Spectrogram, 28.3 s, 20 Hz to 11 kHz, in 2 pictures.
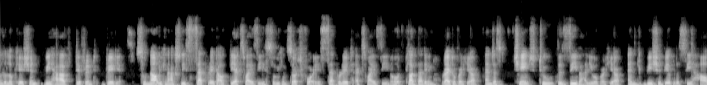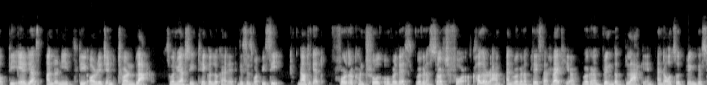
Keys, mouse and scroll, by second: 1.4 shift+space, 3.4 middle click, 9.4 middle click, 9.9 ctrl+shift+click, 10.2 ctrl+shift+click, 12.4 middle click, 12.9 shift+middle click, 13.9 shift+space, 14.6-15.6 middle drag, 16.6-17.3 middle drag, 17.7 KP_0, 19.1 shift+space, 19.7 scroll down 2, 19.9 middle click, 20.5 click, 22.4 scroll up 2, 22.4 shift+a, 25.7-27.7 drag, 27.7 scroll up 3.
